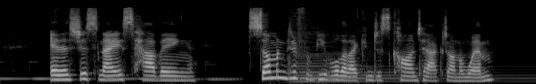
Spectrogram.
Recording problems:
background music; faint; throughout; 20 dB below the speech

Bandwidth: 14.5 kHz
